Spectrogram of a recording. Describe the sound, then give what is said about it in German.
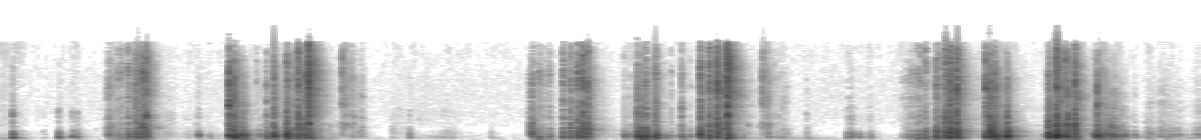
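Contour scissors with a decorative edge cut paper into small labels for handmade cards, giving short bursts of crisp snipping and crunching separated by silent pauses, with no talk. “Als nächstes nehme ich eine Konturenschere und schneide mir hier einmal so kleine Schilder.”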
